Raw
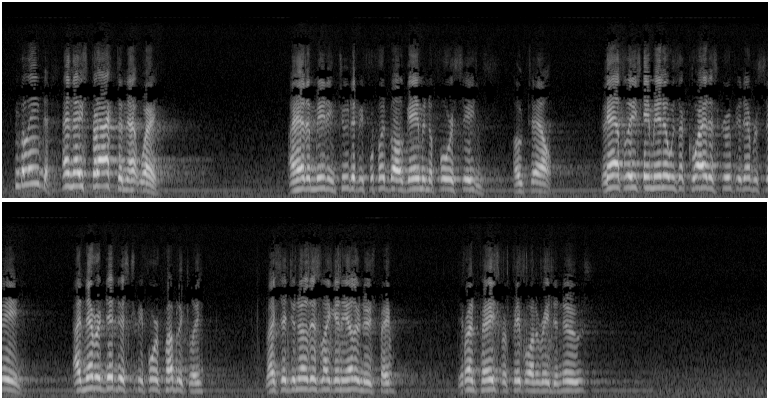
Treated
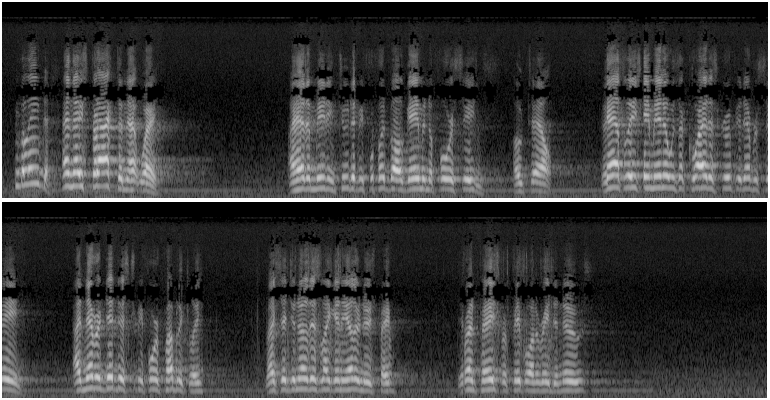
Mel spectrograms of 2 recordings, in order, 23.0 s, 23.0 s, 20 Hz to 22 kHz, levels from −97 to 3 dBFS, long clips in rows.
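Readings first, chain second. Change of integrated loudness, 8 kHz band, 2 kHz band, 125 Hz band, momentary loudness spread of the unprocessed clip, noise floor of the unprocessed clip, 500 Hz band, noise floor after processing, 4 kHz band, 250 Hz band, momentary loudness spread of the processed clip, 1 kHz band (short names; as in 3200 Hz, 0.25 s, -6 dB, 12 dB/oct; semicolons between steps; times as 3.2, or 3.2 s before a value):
+0.5 dB, n/a, +2.5 dB, 0.0 dB, 11 LU, -63 dBFS, 0.0 dB, -61 dBFS, +6.0 dB, 0.0 dB, 11 LU, +0.5 dB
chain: high shelf 3300 Hz +10 dB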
